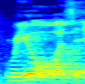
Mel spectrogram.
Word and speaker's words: Reuel: Reuel is how they pronounce his name here. Some other translations use a different name for Moses' future father-in-law.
